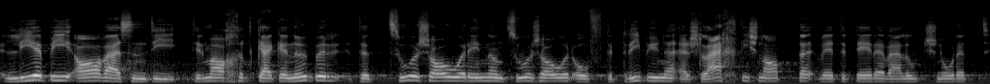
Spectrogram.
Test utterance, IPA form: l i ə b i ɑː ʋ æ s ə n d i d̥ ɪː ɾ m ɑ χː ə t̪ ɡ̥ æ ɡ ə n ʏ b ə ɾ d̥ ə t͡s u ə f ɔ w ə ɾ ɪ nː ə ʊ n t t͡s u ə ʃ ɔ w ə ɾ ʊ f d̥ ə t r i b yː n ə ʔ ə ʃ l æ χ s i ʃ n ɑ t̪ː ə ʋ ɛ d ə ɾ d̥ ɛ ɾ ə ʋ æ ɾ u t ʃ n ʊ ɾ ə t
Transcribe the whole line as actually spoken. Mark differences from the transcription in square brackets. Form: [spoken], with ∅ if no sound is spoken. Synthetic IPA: l i ə b i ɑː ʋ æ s ə n d i d̥ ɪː ɾ m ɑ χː ə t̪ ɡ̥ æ ɡ ə n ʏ b ə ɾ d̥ ə t͡s u ə [ʃ] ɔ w ə ɾ ɪ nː ə ʊ n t t͡s u ə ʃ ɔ w ə ɾ ʊ f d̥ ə t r i b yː n ə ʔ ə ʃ l æ χ [t] i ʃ n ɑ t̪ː ə ʋ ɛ d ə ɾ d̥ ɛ ɾ ə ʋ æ [l] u t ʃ n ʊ ɾ ə t

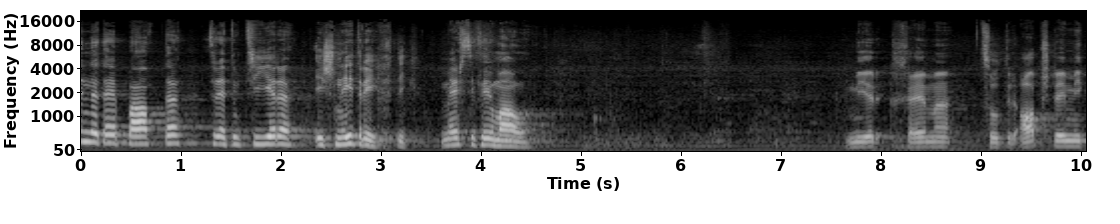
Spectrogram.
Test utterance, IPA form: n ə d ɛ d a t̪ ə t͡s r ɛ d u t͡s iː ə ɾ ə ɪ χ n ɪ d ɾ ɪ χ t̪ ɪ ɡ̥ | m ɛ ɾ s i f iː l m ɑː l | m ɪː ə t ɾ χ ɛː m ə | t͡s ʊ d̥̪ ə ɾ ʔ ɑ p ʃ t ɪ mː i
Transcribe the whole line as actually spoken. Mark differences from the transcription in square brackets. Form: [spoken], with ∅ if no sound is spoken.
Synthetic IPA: n ə d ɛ [b] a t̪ ə t͡s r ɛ d u t͡s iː ə ɾ ə ɪ [ʃ] n ɪ d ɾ ɪ χ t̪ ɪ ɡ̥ | m ɛ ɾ s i f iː l m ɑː l | m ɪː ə [∅] ɾ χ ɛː m ə | t͡s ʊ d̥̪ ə ɾ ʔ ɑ p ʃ t ɪ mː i

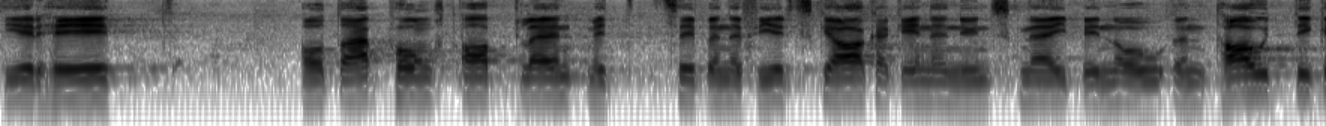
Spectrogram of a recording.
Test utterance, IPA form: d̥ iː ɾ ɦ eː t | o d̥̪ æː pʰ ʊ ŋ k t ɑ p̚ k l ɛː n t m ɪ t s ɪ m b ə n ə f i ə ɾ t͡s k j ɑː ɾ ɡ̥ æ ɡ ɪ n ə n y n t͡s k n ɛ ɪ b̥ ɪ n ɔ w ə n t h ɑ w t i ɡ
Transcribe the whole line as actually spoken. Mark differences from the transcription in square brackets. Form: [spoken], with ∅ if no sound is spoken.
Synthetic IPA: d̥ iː ɾ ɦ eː t | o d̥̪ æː pʰ ʊ ŋ k t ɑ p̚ k l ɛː n t m ɪ t s ɪ [∅] b ə n ə f i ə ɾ t͡s k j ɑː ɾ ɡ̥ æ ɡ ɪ n ə n y n t͡s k n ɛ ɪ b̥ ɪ n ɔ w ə n t h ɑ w t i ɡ

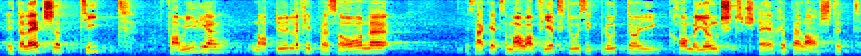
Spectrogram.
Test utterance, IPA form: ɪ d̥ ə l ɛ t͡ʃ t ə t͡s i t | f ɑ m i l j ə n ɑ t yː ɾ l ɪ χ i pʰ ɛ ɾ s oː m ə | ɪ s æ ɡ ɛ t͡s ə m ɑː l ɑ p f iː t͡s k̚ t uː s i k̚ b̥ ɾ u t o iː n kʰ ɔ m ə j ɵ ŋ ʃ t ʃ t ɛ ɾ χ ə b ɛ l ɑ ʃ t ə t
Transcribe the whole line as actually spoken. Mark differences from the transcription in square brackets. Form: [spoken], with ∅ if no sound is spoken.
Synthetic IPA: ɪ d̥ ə l ɛ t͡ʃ t ə t͡s i t | f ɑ m i l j ə n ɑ t yː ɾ l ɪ χ i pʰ ɛ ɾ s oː [n] ə | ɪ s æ ɡ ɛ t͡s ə m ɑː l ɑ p f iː t͡s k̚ t uː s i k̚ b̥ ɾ u t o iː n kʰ ɔ m ə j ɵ ŋ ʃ t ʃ t ɛ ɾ χ ə b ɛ l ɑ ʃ t ə t

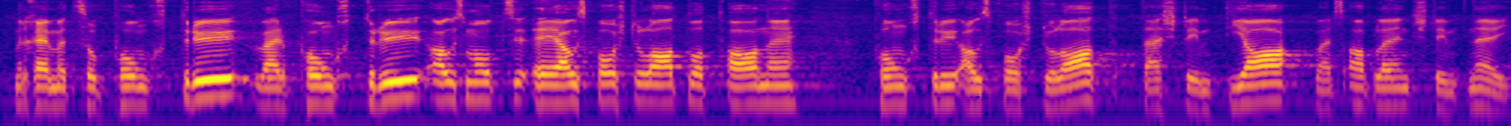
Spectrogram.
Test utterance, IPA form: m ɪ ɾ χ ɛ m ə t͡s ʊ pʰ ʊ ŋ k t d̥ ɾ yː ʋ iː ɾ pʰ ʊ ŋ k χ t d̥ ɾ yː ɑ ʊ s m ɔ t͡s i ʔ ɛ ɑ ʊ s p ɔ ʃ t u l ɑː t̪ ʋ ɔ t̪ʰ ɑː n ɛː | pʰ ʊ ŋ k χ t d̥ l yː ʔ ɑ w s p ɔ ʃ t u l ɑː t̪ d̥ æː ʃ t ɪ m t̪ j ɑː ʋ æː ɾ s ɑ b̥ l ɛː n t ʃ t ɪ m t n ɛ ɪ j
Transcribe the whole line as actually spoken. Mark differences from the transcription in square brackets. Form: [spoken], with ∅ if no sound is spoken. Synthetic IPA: m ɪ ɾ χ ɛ m ə t͡s ʊ pʰ ʊ ŋ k t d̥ ɾ yː ʋ [æː] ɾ pʰ ʊ ŋ k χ t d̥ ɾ yː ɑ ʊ s m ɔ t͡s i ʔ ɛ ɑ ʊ s p ɔ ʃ t u l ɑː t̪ ʋ ɔ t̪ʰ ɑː n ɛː | pʰ ʊ ŋ k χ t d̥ [ɾ] yː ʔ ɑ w s p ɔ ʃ t u l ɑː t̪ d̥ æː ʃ t ɪ m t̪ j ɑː ʋ æː ɾ s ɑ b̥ l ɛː n t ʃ t ɪ m t n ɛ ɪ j

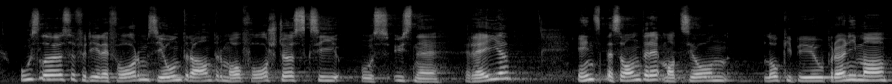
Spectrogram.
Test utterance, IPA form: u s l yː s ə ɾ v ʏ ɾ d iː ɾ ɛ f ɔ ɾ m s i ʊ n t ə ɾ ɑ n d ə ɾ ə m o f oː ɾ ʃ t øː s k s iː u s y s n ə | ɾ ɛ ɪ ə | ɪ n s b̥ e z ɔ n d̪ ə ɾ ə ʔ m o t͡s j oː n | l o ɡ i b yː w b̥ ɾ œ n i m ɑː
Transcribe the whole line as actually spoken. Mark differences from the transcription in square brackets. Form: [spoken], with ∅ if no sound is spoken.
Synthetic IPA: u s l [øː] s ə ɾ [f] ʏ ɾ d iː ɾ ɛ f ɔ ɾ m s i ʊ n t ə ɾ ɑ n d ə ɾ ə m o f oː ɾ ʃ t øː s k s iː u s y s n ə | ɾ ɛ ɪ ə | ɪ n s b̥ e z ɔ n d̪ ə ɾ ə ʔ m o t͡s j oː n | l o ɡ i b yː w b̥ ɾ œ n i m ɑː

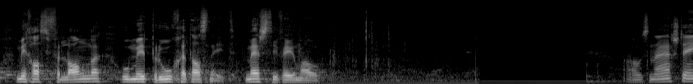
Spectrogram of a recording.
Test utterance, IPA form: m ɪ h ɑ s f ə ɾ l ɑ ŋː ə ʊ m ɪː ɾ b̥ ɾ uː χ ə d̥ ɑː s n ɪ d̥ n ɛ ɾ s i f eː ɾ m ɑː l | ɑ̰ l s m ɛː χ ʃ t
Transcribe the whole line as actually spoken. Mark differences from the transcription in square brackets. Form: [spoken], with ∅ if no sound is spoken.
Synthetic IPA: m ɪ [χ] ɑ s f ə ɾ l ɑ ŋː ə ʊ m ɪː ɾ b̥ ɾ uː χ ə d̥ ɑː s n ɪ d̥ [m] ɛ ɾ s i f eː [l] m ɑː l | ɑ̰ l s [n] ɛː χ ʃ t

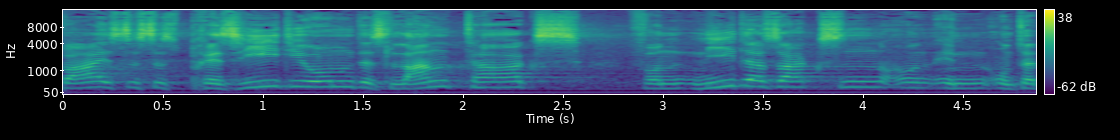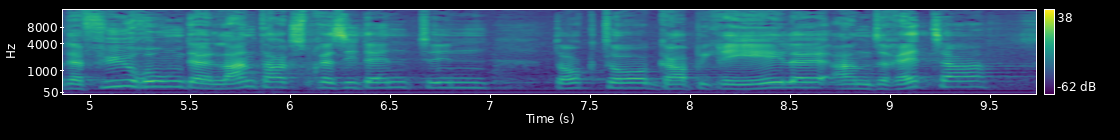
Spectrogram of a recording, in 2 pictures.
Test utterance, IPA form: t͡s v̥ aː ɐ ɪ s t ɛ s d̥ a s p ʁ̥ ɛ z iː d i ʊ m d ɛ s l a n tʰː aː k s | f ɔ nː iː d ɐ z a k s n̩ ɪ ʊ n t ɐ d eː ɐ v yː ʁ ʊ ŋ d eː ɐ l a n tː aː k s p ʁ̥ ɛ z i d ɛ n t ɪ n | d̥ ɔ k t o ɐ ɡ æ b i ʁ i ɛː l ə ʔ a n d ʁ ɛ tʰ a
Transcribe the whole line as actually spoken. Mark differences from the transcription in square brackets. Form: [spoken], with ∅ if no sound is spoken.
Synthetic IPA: t͡s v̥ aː ɐ ɪ s t ɛ s d̥ a s p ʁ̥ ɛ z iː d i ʊ m d ɛ s l a n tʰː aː k s | f ɔ nː iː d ɐ z a k s n̩ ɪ ʊ n t ɐ d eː ɐ [f] yː ʁ ʊ ŋ d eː ɐ l a n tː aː k s p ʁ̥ ɛ z i d ɛ n t ɪ n | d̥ ɔ k t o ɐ ɡ [a] b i ʁ i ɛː l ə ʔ a n d ʁ ɛ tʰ a

